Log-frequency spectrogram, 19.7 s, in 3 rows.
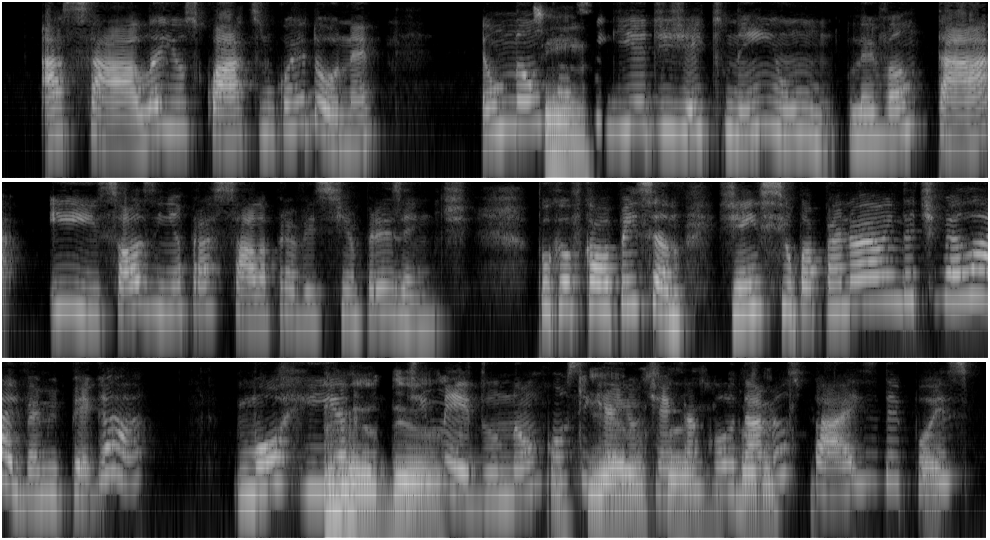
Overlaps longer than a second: present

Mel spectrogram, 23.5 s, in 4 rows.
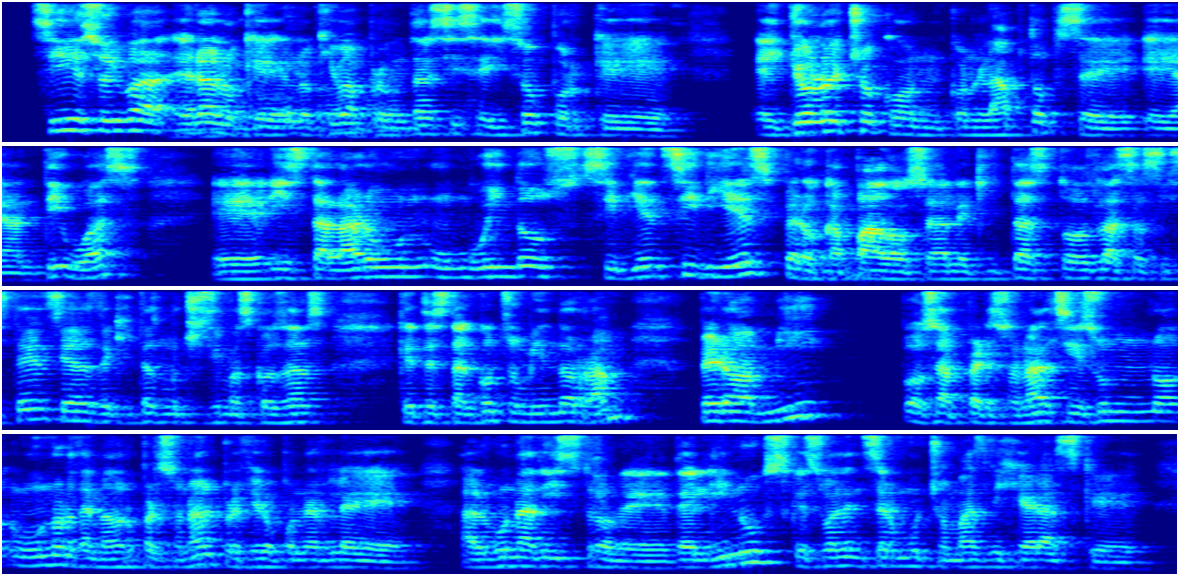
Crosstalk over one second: present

